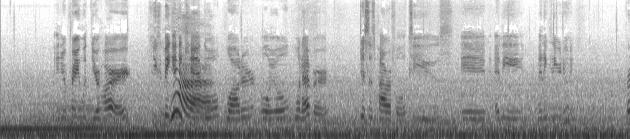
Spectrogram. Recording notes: Hit record during a deep conversation in the car while going home. They have a paranormal experience live while still recording.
